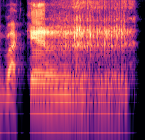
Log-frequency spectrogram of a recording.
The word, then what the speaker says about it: Vaquer: You white boys got to roll your R's. Stephanie Vaquer. She's Chilean, right? So that's the proper way to do it.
